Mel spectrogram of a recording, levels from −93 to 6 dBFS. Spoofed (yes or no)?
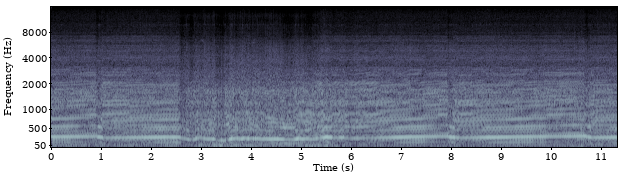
no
